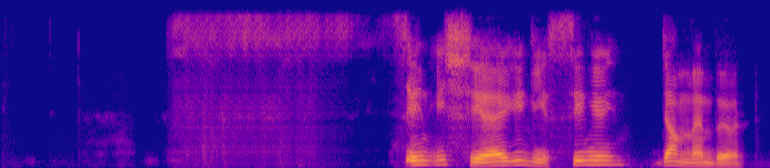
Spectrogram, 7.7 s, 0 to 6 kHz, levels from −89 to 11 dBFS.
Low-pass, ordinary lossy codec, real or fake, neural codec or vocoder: 5.4 kHz; Opus, 64 kbps; fake; codec, 16 kHz, 1 kbps, FunCodec, trained on LibriTTS, 50 frames a second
